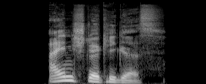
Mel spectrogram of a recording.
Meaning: strong/mixed nominative/accusative neuter singular of einstöckig
- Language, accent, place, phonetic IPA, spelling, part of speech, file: German, Germany, Berlin, [ˈaɪ̯nˌʃtœkɪɡəs], einstöckiges, adjective, De-einstöckiges.ogg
